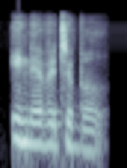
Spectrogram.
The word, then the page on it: inevitable: Indian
